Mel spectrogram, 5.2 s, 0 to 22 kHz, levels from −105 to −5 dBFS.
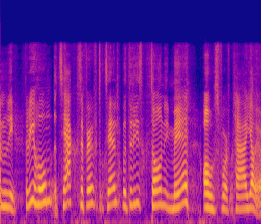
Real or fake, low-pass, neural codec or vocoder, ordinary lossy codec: fake; 10.8 kHz; codec, 16 kHz in and 24 kHz out, 0.4 kbps, LongCat-Audio-Codec, four codebook decoder; AAC, 96 kbps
